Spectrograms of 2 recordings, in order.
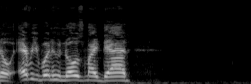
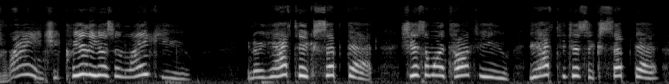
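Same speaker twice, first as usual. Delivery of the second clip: mom's voice; 10 semitones higher than usual. Retold or imitated. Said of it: "my mom says".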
